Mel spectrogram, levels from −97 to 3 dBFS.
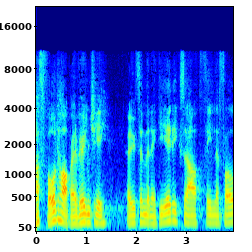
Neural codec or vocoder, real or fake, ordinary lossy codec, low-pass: codec, 16 kHz in and 24 kHz out, 0.6 kbps, FocalCodec, streaming, 4096 codes; fake; MP3, 48 kbps; 10.8 kHz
